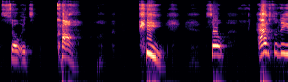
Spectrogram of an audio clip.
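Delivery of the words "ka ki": ka and ki with a firm, slightly aspirated K, slowly; forceful Tagalog K. Shown as a demonstration. Teacher demonstrating the Tagalog K to students, slow and forceful. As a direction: lean into the K of ka and ki with a little extra force. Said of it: "the Tagalog K is subtly aspirated".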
